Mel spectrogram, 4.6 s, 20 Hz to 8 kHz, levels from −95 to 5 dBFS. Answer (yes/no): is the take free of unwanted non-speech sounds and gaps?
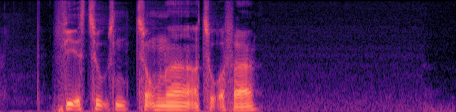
yes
